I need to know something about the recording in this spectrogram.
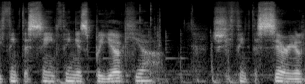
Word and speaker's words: Byakuya: It's Byakuya.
